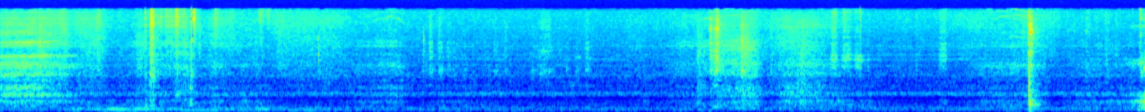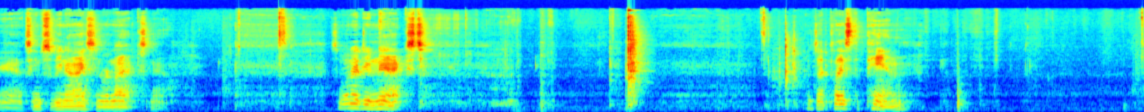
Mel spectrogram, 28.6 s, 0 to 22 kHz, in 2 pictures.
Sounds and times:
Speech: 14.2s - 16.5s, 18.4s - 19.8s, 24.4s - 25.8s.

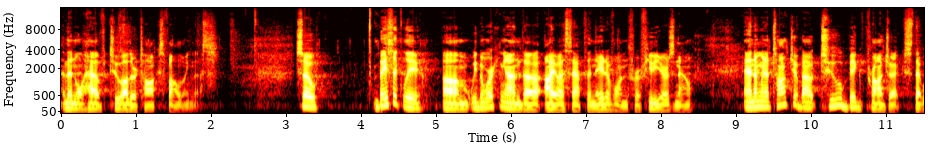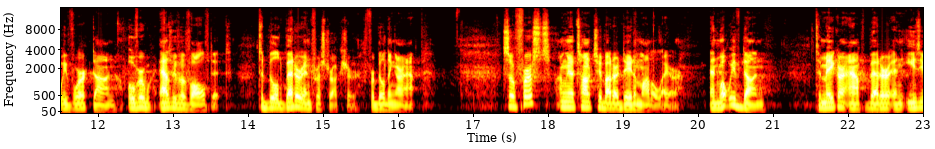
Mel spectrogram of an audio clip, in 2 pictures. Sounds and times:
Speech: 0.0s - 2.2s, 3.2s - 8.4s, 9.1s - 16.5s, 17.4s - 21.0s, 21.6s - 23.0s.

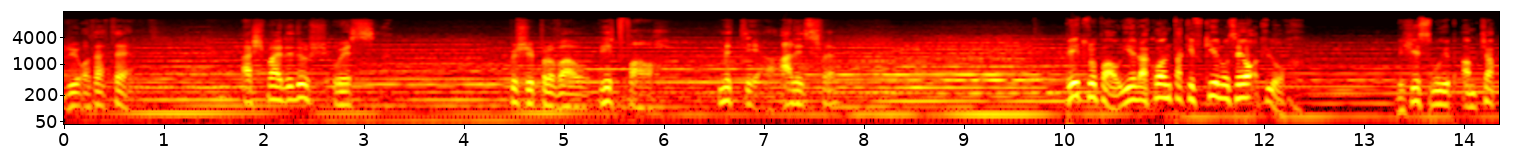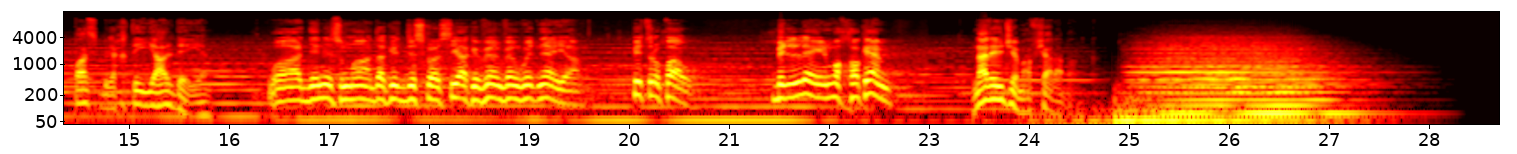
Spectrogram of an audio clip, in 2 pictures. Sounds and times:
Music: 0.0s - 28.4s
Speech: 23.4s - 24.6s.

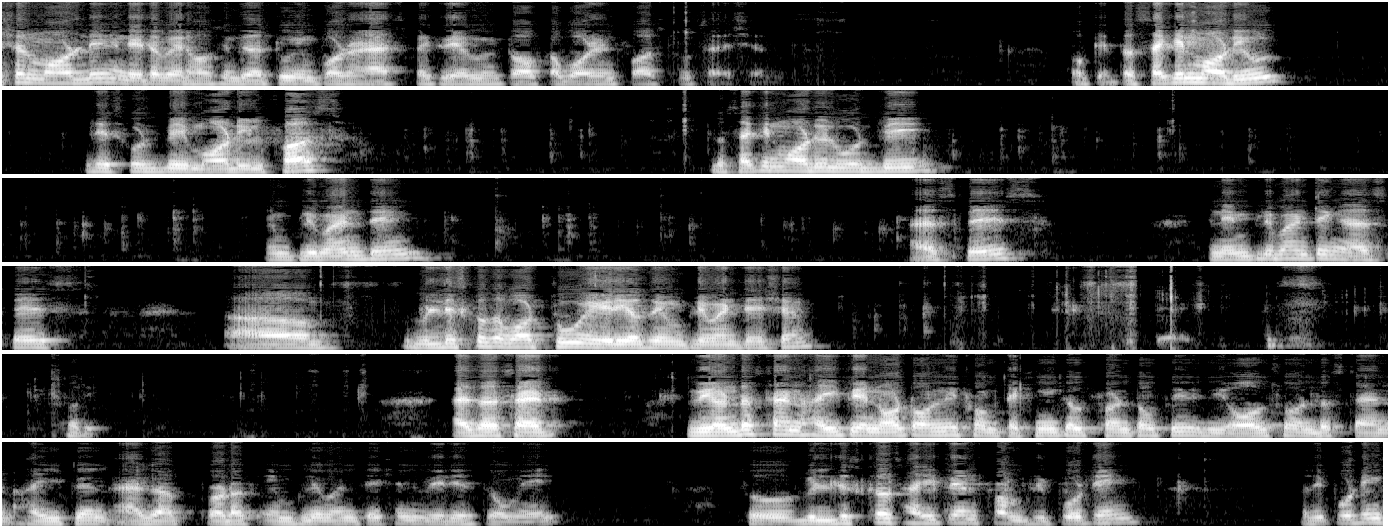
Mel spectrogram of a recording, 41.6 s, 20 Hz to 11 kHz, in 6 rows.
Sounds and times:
Speech: 0.0s - 3.8s, 5.4s - 6.5s, 7.4s - 8.7s, 10.4s - 11.7s, 15.2s - 16.1s, 18.4s - 19.1s, 19.9s - 21.2s, 21.9s - 24.9s, 28.0s - 28.2s, 29.9s - 37.5s, 38.4s - 40.4s, 41.1s - 41.5s
Inside, small room: 0.0s - 41.5s.

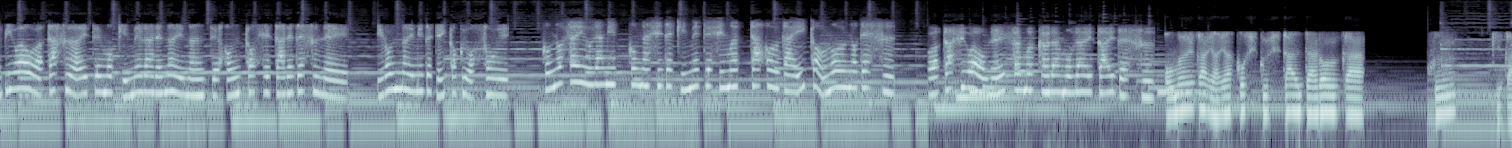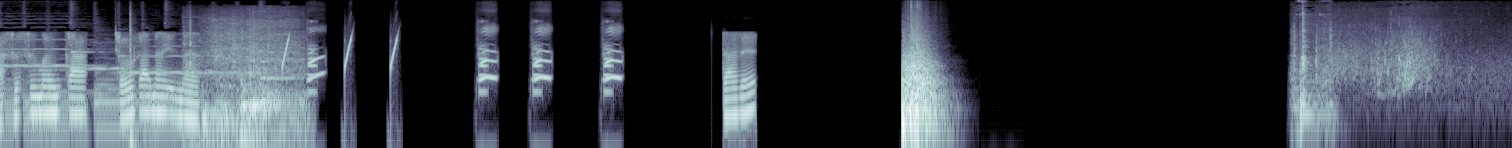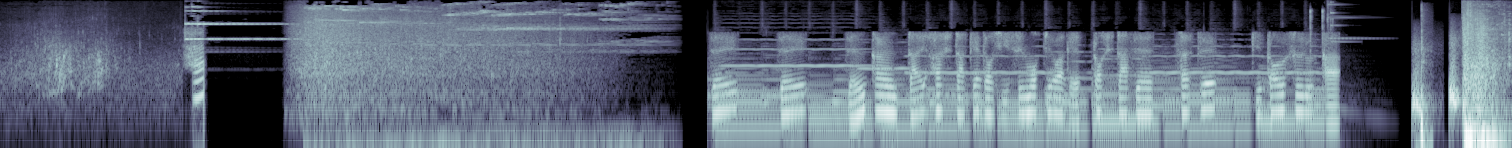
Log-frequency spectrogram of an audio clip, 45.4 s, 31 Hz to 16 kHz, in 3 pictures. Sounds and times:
Speech: 0.0s - 13.7s, 14.3s - 17.2s, 22.3s - 22.8s, 37.3s - 43.6s.

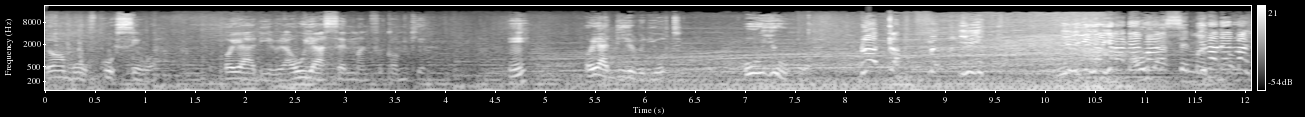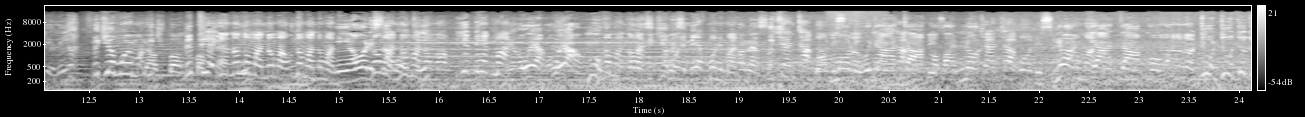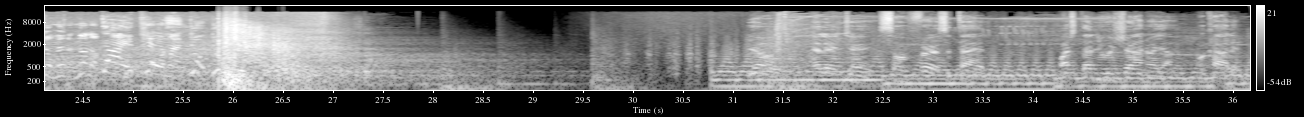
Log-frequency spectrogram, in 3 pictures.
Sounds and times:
Music: 0.0s - 36.1s.

